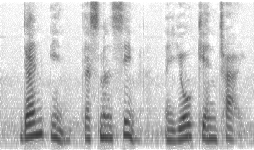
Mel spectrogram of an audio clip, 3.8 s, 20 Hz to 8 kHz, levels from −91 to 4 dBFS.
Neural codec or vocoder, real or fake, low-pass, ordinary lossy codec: codec, 16 kHz, 2 kbps, FreqCodec, larger model; fake; none; none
